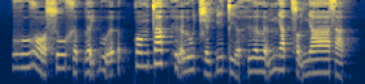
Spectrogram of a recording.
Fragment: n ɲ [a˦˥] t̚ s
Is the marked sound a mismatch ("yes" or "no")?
no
